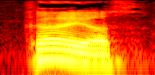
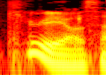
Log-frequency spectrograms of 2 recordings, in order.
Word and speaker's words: Kyrgios: Kyrgios. – Was? – Kyrgios. – Kyrgios heißt er.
